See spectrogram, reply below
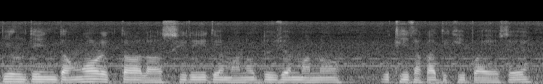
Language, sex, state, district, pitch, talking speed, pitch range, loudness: Nagamese, male, Nagaland, Dimapur, 110 Hz, 110 wpm, 105-115 Hz, -16 LUFS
